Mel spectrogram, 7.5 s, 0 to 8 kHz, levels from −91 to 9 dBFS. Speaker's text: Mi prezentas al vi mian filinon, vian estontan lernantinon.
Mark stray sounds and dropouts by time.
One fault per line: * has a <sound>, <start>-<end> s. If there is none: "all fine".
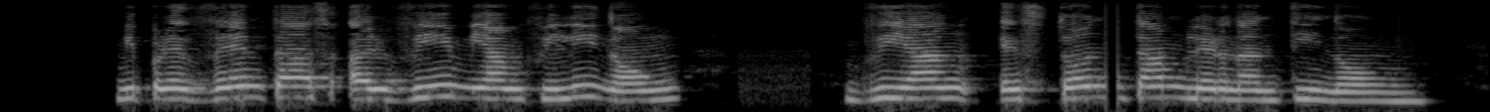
all fine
